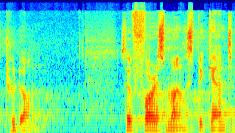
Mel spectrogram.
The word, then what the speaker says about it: ธุดงค์: The Thai word, the derivation or the way it's pronounced is tudong.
